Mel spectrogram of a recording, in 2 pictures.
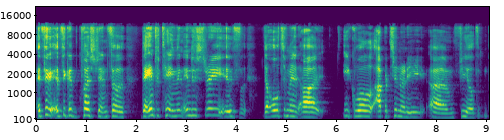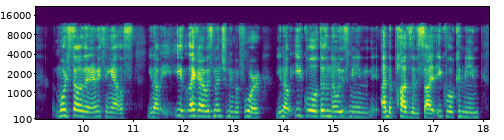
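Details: Dysarthria in a 27-year-old man with spastic quadriplegic cerebral palsy from a brain injury at premature birth (three months early, triplet), affecting his motor function, balance and speech; real, not acted.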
